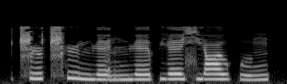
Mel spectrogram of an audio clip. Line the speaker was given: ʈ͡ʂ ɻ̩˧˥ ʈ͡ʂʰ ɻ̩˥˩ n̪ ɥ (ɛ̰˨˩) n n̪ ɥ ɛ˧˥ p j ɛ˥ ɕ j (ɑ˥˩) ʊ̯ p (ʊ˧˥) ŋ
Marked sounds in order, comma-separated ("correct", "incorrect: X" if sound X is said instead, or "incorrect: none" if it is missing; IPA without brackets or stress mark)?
correct, incorrect: ɑ˥, correct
